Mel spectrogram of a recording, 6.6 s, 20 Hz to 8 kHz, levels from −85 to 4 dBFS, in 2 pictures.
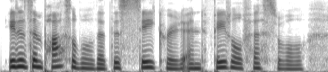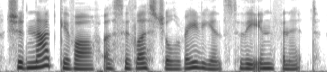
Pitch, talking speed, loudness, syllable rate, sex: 195 Hz, 175 wpm, -20 LUFS, 5.5 syllables/s, female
